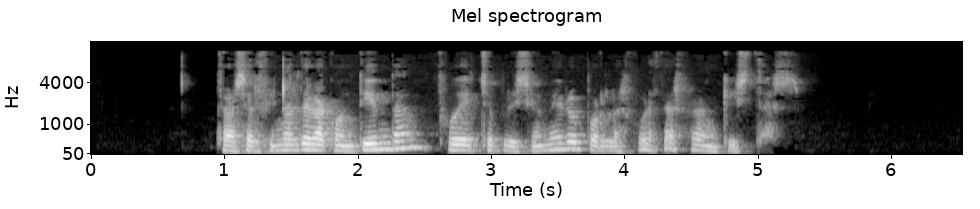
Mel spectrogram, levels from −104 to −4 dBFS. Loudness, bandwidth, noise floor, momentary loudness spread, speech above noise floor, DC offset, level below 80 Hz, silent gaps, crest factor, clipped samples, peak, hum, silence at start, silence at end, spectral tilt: -22 LUFS; 11.5 kHz; under -90 dBFS; 14 LU; over 68 dB; under 0.1%; -68 dBFS; none; 20 dB; under 0.1%; -2 dBFS; none; 0.95 s; 1.25 s; -6 dB/octave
